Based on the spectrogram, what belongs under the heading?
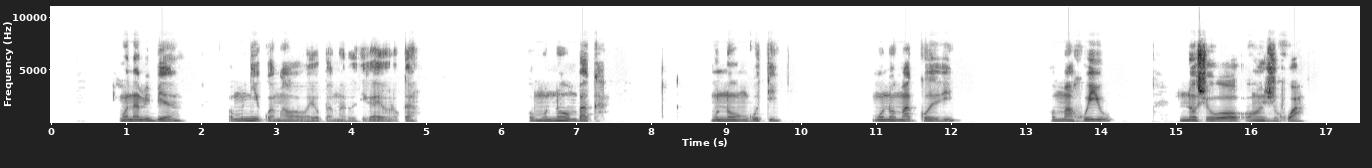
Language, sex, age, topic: Oshiwambo, male, 18-24, agriculture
